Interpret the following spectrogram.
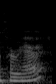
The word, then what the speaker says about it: Ferreira: Ferreira. So Ferreira.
